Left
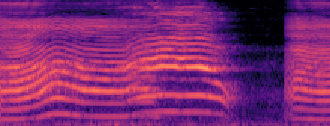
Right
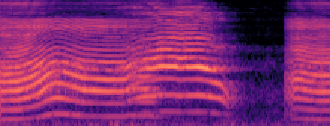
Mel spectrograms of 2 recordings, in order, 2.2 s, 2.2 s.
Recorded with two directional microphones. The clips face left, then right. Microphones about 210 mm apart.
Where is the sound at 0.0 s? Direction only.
Centre (ahead or behind).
